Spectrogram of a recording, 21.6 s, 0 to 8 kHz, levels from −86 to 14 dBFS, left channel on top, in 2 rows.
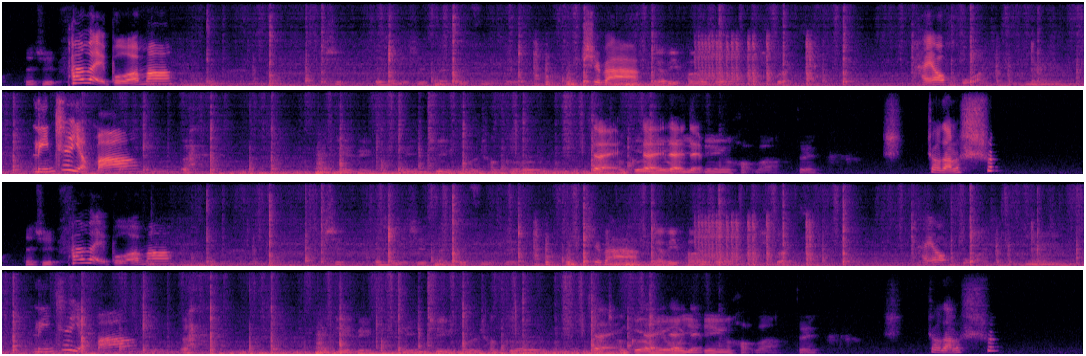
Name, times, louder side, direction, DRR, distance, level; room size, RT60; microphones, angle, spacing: voice 1, 0.0-0.7 2.2-2.4 3.2-5.3 6.0-6.1 6.5-8.1 10.2-10.7 12.6-19.0, right 1 dB, 60° right, 0.8 m, -36 dB
voice 2, 0.7-1.7 5.8-6.4 9.1-9.8 11.1-12.2 16.7-17.8 19.7-19.8 20.1-20.7, left 7 dB, 65° left, 0.4 m, -26 dB
sound 1, 1.4-17.1, right 1 dB, 5° right, 0.4 m, -35 dB
sound 2, 1.5-18.1, right 1 dB, 25° right, 0.8 m, -38 dB
3.9 x 2.9 x 2.3 m
head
